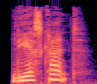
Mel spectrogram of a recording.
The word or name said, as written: lerskrænt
